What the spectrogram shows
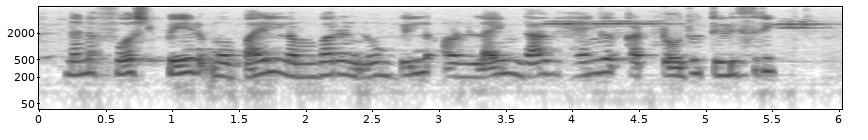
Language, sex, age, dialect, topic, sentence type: Kannada, female, 25-30, Dharwad Kannada, banking, question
